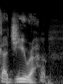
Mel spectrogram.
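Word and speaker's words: Gojira: That's how they used to say it. It's like Gajira. It was actually pronounced Gajira.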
